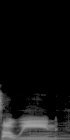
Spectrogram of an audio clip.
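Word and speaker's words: Samhain: have like Pagan stuff I think it's pronounced saen it's it's spelled s m h a i n i I don't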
